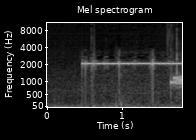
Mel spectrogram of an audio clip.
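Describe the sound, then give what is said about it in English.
Telephone dialing tones as a dial-up system connects: a steady high beep with a few faint clicks, then a lower tone comes in at the end. “So just bear with us while we fire up the system. It's a dial-up system, Jess, if I'm honest.”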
